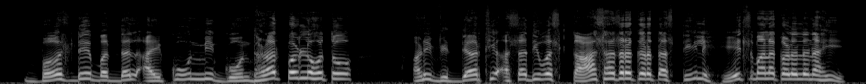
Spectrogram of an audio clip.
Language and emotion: Marathi, surprised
